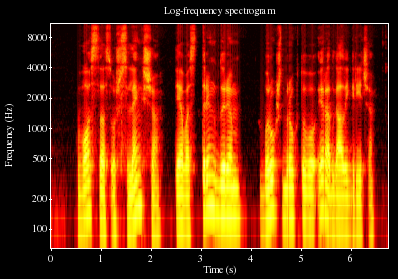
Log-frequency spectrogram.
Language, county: Lithuanian, Vilnius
